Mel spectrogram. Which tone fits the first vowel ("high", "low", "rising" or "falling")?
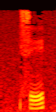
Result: rising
